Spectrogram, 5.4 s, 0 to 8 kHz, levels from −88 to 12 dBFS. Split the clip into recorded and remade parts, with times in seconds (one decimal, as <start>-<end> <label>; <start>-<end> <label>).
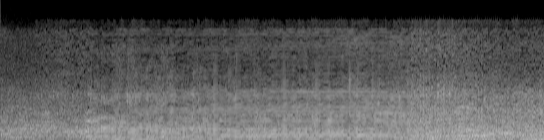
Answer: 0.0-0.9 recorded; 0.9-4.1 remade; 4.1-5.4 recorded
